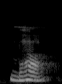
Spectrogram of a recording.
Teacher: स्पर्श होना चाहिए, स्पर्शी, घोष, महाप्राण और ओष्ठ व्यंजन होना चाहिए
